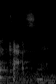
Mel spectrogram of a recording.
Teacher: na palavra casa, a letra S assume som de Z. E por isso nós escrevemos, nós representamos que foneticamente a letra S tem esse som, essa representatividade entre 2 barras da letra Z. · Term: fonema Z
